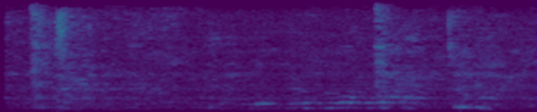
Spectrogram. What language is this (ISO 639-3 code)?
zho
